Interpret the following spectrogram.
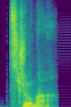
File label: "struma", Indian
